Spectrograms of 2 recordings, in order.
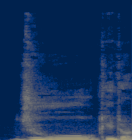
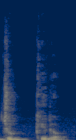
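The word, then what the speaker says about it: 十キロ: এবার 10টা হচ্ছে কি জু কিরো না হয় জুক কিরো, 100টা হচ্ছে হিয়াক কিরো, মানে 100 কিলোমিটার, ঠিক আছে।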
